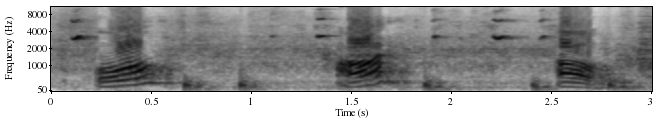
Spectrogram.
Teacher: ओ और औ जो कंठ और ओठ दोनों से बोले जाते हैं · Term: कंठोष्ठी स्वर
